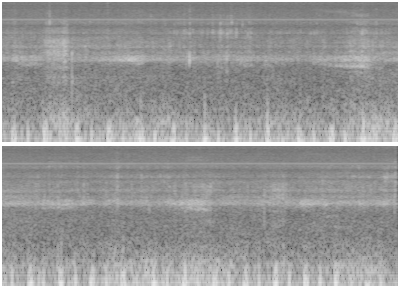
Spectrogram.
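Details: Adult heartbeat recorded unexpectedly through a homemade GoPro chest mount while the wearer was line walking (waterlining): muffled, fairly steady low thumps with some background noise; normal heartbeat.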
